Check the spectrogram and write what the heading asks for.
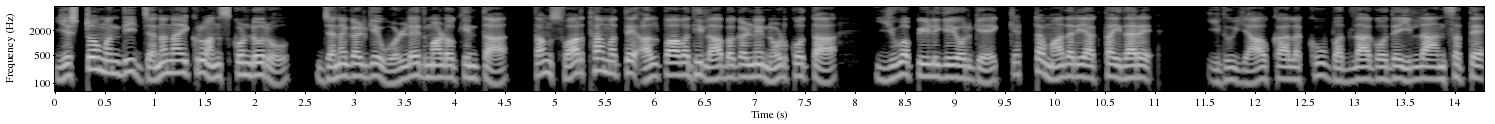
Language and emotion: Kannada, disgusted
